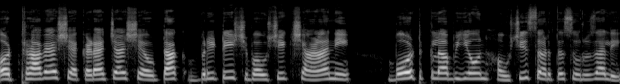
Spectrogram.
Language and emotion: Goan Konkani, neutral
